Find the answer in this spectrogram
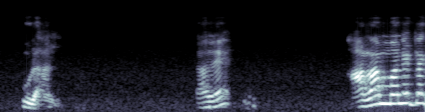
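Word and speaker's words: قرآن: তাহলে আলাম মোস্তফা যে বলছিলাম উনি যেখানে ইংরেজিতে লিখেছেন সেখানে উনি সবসময় লিখেছেন কিউ ইউ আর এন। কাজেই উচ্চারণ হবে কুরআন।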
